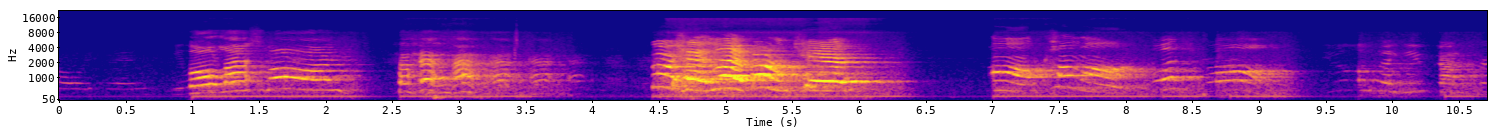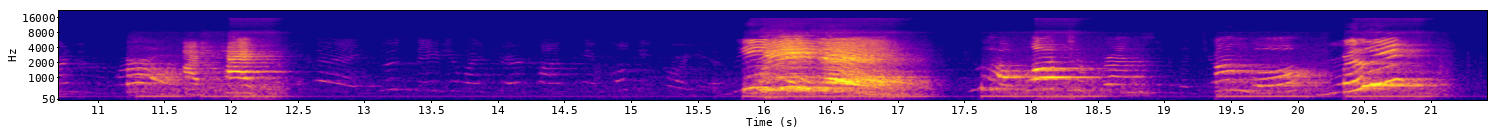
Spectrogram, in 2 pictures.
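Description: Children speak their lines with animation through loudspeakers in a large hall, in short bursts with pauses.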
